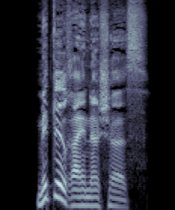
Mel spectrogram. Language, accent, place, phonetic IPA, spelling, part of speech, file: German, Germany, Berlin, [ˈmɪtl̩ˌʁaɪ̯nɪʃəs], mittelrheinisches, adjective, De-mittelrheinisches.ogg
- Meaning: strong/mixed nominative/accusative neuter singular of mittelrheinisch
